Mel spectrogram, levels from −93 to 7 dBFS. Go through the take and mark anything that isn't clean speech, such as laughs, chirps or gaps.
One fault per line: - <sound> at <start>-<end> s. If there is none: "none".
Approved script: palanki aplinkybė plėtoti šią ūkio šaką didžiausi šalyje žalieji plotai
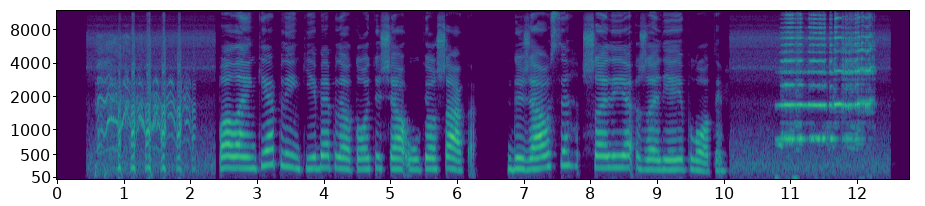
- laugh at 0.6-2.1 s
- squeak at 10.8-12.3 s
